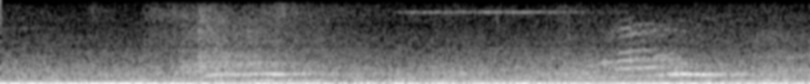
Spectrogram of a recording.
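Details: Twelve-day-old kitten Misoka on his first trip out of the box gives two soft, thin mews, one early and one late, against a low continuous hum.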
